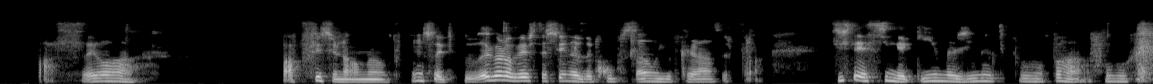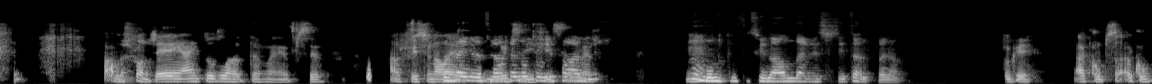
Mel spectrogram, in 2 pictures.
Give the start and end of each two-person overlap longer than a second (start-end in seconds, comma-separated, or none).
15.9-17.6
